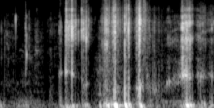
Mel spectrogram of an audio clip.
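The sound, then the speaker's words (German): Crunchy snack pieces being chewed while testing whether they suit VR gaming, a quick series of dry, crackling crunches in uneven bursts with short pauses between them, moderately loud and with no talking. “weil ich habe null Befriedigung jetzt durch die drei, vier Stück, die ich jetzt gegessen habe.”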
